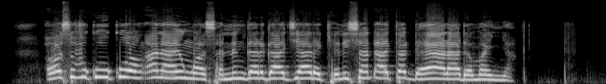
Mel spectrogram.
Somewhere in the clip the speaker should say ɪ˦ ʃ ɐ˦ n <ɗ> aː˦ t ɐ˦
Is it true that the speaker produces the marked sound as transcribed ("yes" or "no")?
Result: yes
